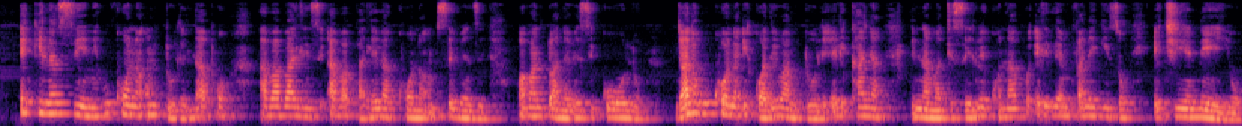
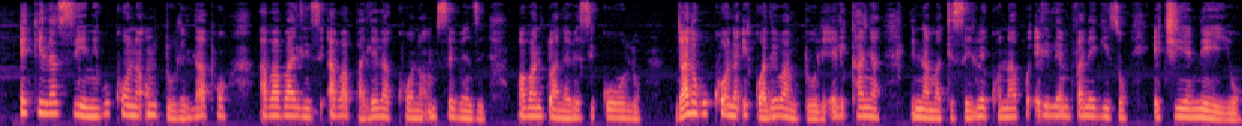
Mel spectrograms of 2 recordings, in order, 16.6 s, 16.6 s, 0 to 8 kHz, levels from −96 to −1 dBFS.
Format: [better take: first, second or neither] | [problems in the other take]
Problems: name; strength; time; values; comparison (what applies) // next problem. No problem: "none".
second | room echo; dies away in 0.5 s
